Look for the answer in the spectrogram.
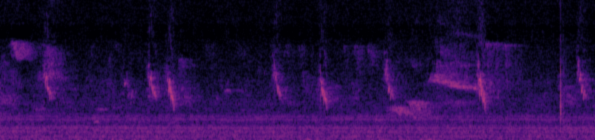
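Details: Italian sparrow giving a series of brief, high, downward-sweeping chirps at irregular intervals, some in quick pairs, with softer overlapping chirps and a constant low hum behind.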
